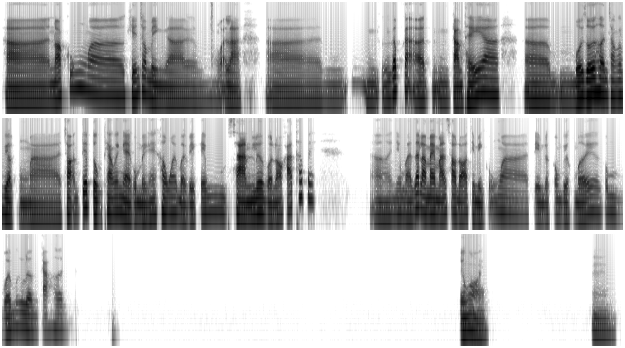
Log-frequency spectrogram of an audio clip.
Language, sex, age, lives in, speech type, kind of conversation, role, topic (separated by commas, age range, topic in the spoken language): Vietnamese, male, 30-34, Vietnam, conversation, podcast, guest, Lần phỏng vấn nào là đáng nhớ nhất đối với bạn?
